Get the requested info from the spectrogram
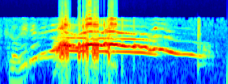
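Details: Small pet Yorkshire terrier singing along to Scooby-Doo, with one long howl that starts low, climbs quickly and slides gradually down, and a brief noisy burst partway through.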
